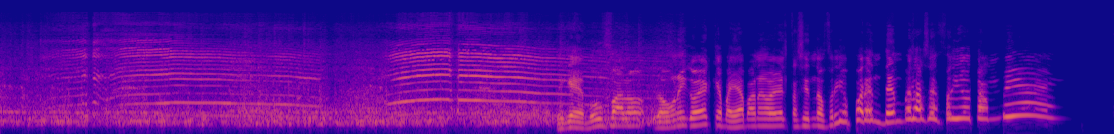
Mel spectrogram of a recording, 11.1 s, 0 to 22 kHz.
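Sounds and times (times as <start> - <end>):
baby wailing: 0.4 - 6.9
speech: 5.6 - 10.7.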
